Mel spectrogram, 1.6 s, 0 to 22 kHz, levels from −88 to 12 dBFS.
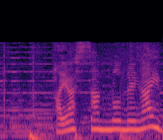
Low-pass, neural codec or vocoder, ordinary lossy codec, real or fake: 7.2 kHz; codec, 16 kHz, 2 kbps, X-Codec, HuBERT features, trained on general audio; MP3, 48 kbps; fake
